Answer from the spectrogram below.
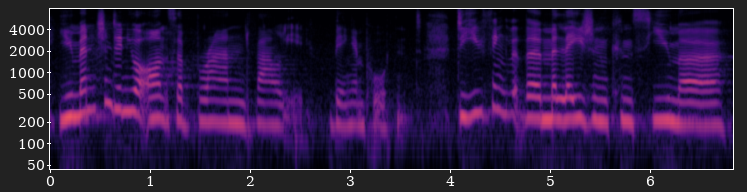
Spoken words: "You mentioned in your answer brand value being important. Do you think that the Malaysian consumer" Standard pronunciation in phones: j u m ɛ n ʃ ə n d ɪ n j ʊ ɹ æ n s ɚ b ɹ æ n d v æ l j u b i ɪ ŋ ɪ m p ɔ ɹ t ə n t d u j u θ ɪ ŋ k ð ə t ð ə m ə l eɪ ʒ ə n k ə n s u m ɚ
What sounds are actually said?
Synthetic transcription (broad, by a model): j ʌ m ɛ n ʃ ə n d ɪ n j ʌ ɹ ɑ n s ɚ b ɹ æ n d v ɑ l j u b i ɪ ŋ ɪ m p ɔ t n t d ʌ j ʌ θ ɪ ŋ k ð ə t ð ə m ə l eɪ ʒ ə n k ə n s u m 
